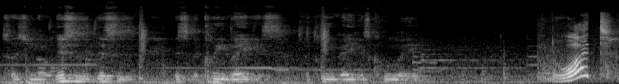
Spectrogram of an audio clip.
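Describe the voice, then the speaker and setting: A man's voice: fairly low pitch, fairly even intonation, fairly quick. A young man hosting a food challenge vlog, joking and laughing often as he teases his guest. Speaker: vlog host. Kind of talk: casual mukbang chat. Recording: echoey room, distant mic, music behind.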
